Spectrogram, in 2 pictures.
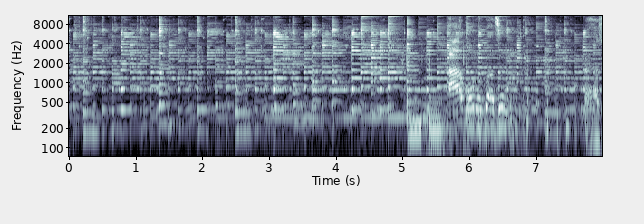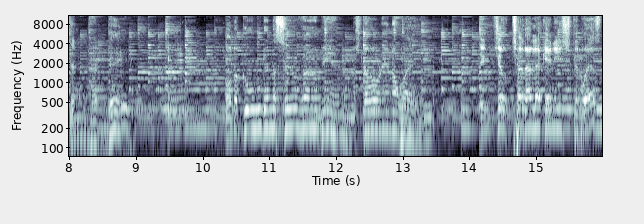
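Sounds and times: banjo picking: 0:00.0 - 0:16.0
bent gliding guitar notes: 0:00.0 - 0:16.0
electric guitar: 0:00.0 - 0:16.0
bass guitar: 0:01.2 - 0:16.0.

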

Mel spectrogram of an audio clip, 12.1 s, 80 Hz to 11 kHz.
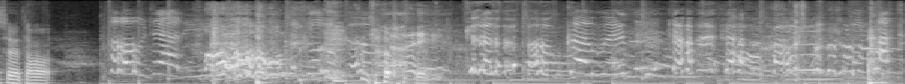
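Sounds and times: background music: 0:01.4 - 0:12.0
young children's voices: 0:01.4 - 0:12.0.

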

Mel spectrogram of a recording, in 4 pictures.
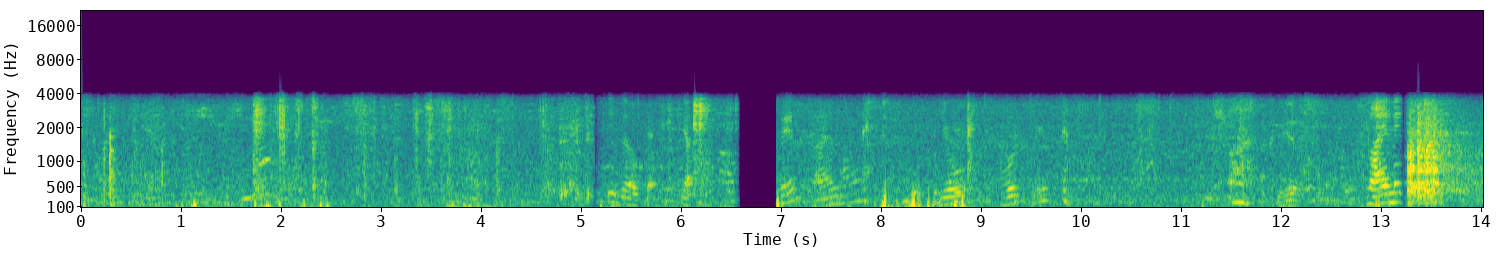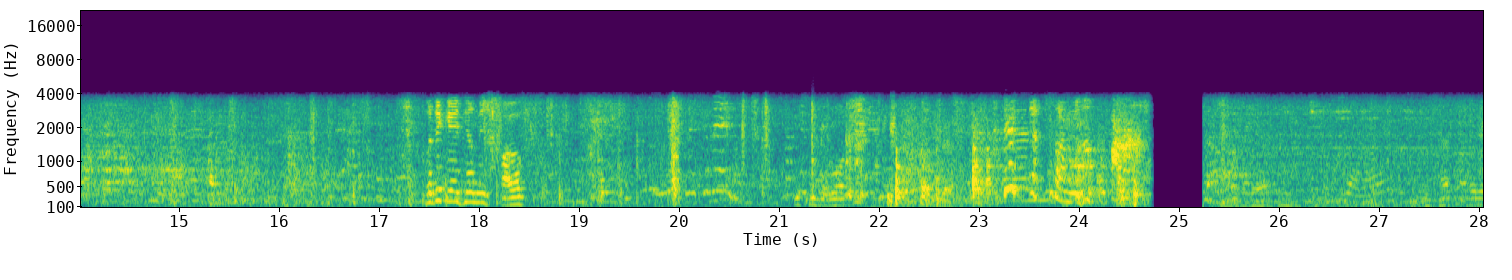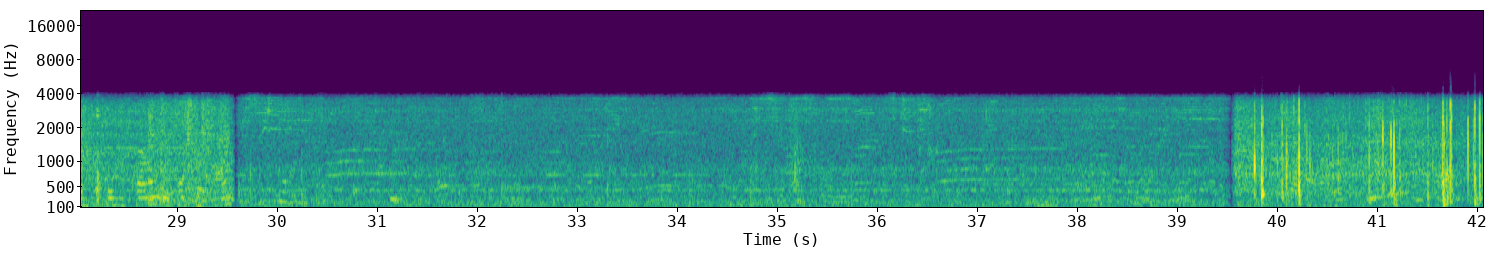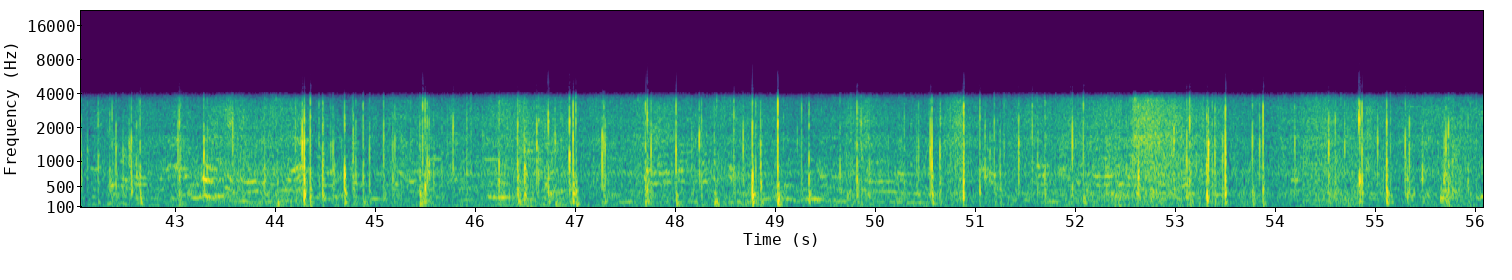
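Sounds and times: people talking in background: 0:00.0 - 0:56.0.

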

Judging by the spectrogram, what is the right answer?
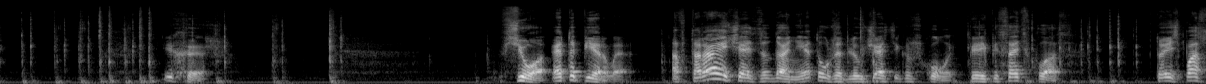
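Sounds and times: computer keyboard keystroke: 0:00.0 - 0:03.5, 0:08.5 - 0:08.9, 0:09.5 - 0:11.6.

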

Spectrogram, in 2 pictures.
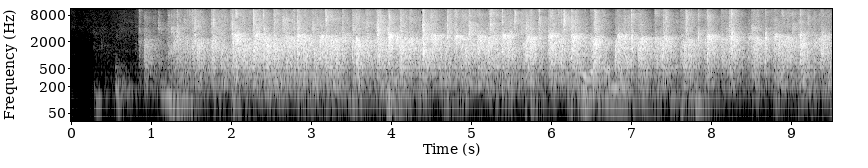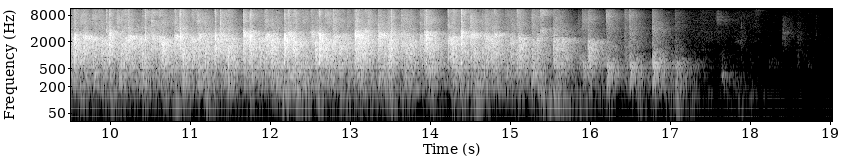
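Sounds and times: audience applauding: 0:00.8 - 0:16.8.

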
